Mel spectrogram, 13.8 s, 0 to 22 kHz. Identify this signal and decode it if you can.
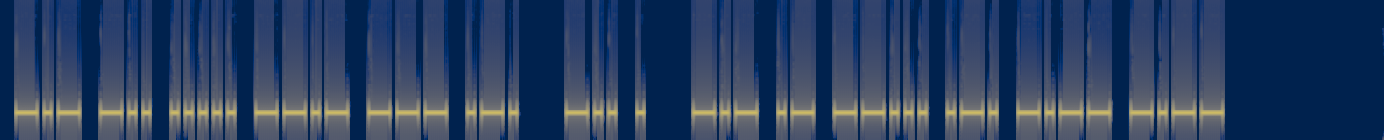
Morse code, heard as a keyed tone, about 17 wpm, 700 Hz. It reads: KD5QOR DE KA7RYY
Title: USA Callsign DE Callsign - 6 Characters - 17wpm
